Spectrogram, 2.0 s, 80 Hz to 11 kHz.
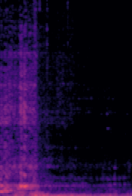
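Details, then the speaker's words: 1974 Triumph TR6 revived after years sitting, new battery, old fuel in the tank, coil wired straight to the battery over a suspected voltage loss: it catches with a low uneven chug, stumbles and dies within seconds; sputters and won't stay running. "going to crank it it spits and sputters"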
